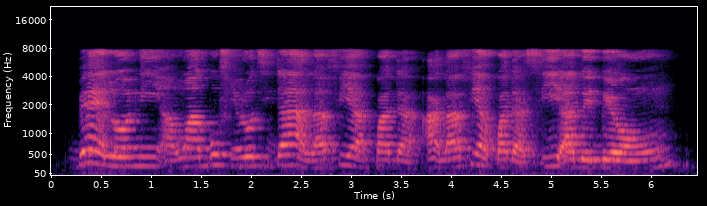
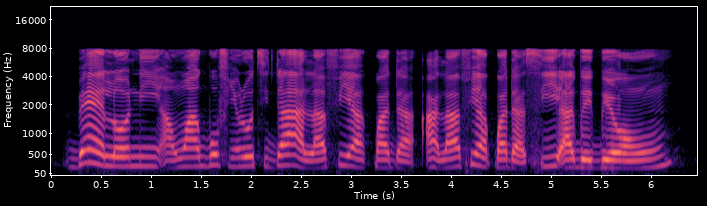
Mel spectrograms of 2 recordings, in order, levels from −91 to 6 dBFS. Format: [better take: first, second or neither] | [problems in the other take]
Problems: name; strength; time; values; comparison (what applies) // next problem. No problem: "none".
second | noise reduction (neural separator model SepFormer DNS4)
